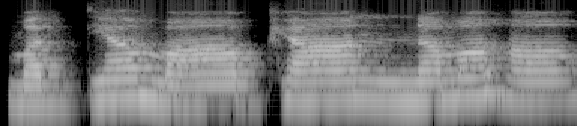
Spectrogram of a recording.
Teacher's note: अनुस्वार का उच्चारण न की आधे न की तरह · आखिर के विसर्ग का उच्चारण अह की तरह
